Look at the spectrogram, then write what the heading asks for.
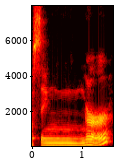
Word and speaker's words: singer: they're one sound like in sing or singer singer just one sound not singer i do have a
